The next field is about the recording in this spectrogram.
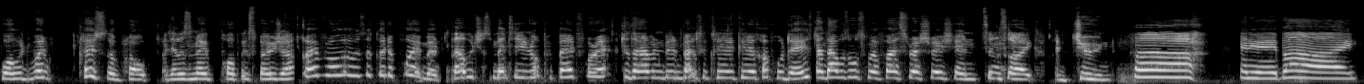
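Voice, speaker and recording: A woman's voice: high voice, brisk, no room sound. A young woman in her twenties, a dental student, chatting casually to a phone held at arm's length in her car and bedroom, her voice still recovering from illness. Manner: chatty, rambling, self-deprecating. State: recovering from lost voice. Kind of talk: casual vlog chat to camera. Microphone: phone camera at arm's length.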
